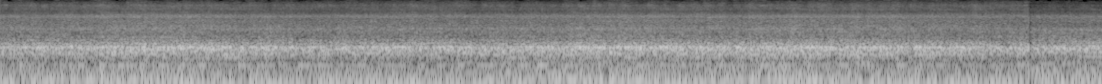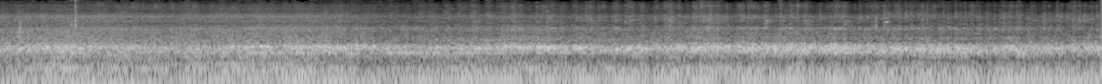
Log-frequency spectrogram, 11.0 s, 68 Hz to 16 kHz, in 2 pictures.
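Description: A C5 Corvette fitted with XSPower headers and exhaust idles at close range, a loud, unbroken low rumble that holds steady throughout.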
